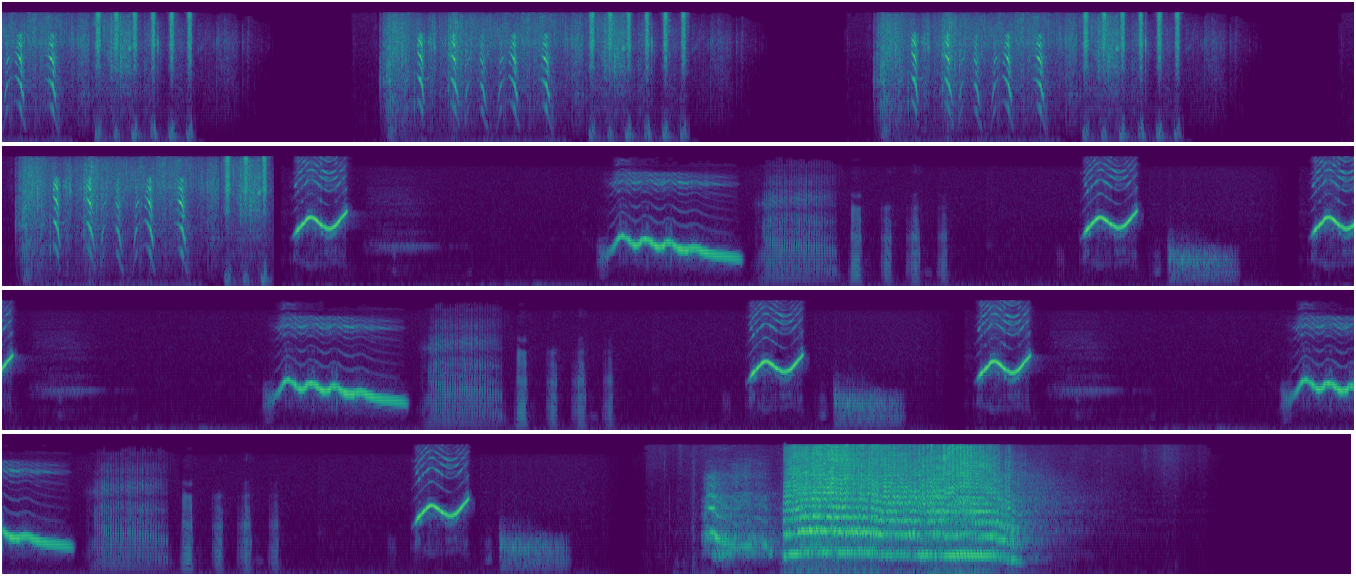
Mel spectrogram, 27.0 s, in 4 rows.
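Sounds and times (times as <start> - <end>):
parrot whistles and calls: 9.8 - 10.5, 13.3 - 13.6, 14.8 - 15.6, 18.4 - 18.7, 19.9 - 20.7, 22.4 - 22.7.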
